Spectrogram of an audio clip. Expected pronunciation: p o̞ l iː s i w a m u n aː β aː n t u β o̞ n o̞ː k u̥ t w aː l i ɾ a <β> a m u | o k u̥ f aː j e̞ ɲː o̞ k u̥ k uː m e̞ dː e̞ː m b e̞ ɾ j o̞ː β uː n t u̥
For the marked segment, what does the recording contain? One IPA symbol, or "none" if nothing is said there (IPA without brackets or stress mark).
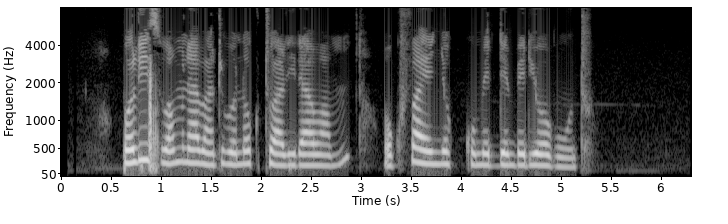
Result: w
